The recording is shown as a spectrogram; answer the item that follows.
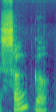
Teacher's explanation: पहले यह है संग। संग नाक से आ रहा है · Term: अनुस्वार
